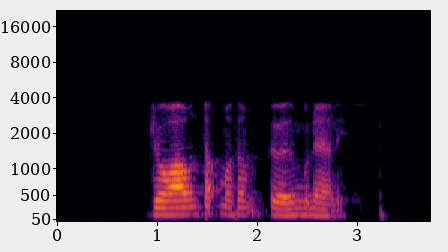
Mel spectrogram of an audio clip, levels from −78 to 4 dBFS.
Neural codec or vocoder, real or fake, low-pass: none; real; 3.6 kHz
